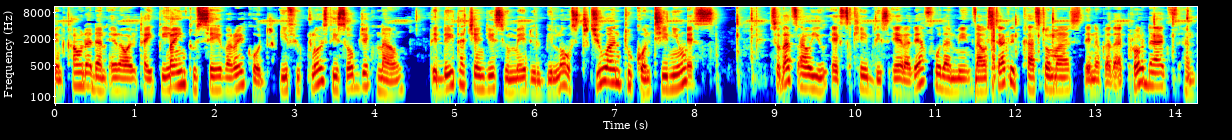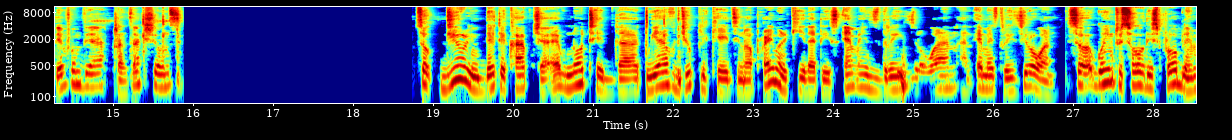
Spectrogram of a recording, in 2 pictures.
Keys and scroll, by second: 16.7 Down, 16.9-18.1 typing, 24.6 Up.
